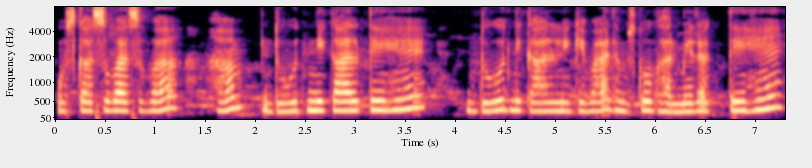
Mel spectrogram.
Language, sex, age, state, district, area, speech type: Hindi, female, 45-60, Uttar Pradesh, Hardoi, rural, spontaneous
